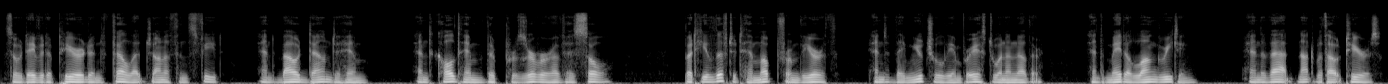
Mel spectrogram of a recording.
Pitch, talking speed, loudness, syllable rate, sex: 105 Hz, 195 wpm, -19 LUFS, 5.7 syllables/s, male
